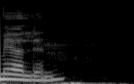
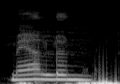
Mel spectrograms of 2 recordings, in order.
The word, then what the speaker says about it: Merlin: Dann Merlin. Falsch ausgesprochen. Merlin. Er spricht das im Buch so richtig mit diesem rollenden Y auf der Zunge aus.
